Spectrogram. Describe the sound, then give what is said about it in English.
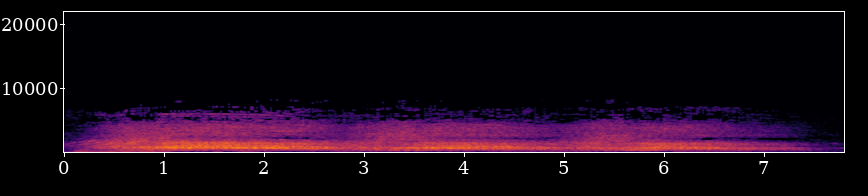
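Crowd chanting loudly together to thank the hosts at a devotional gathering, a massed chorus of voices in long, swelling phrases that rise and ease in about three waves before fading out at the end. “Let us thank them by loudly chanting.”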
